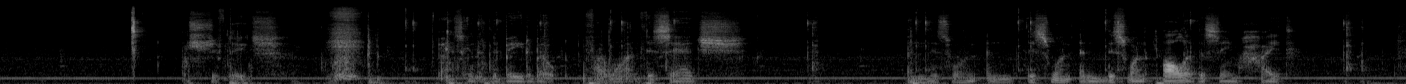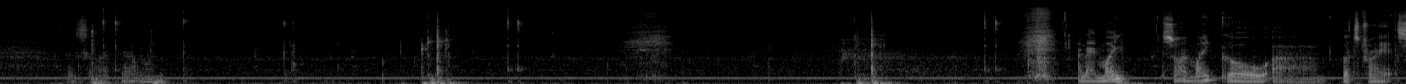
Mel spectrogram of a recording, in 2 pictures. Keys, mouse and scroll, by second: 2.2 shift+h, 3.7 Tab, 6.1-9.1 drag, 11.9 click, 12.6-15.1 middle drag, 15.1-16.5 drag, 16.5-18.4 middle drag, 18.4 ctrl+Tab, 22.8 ctrl+Tab, 25.2 KP_3.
